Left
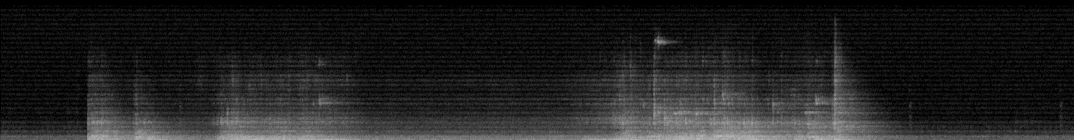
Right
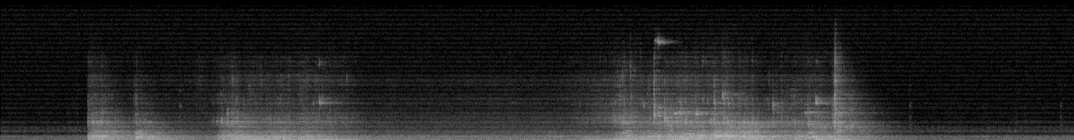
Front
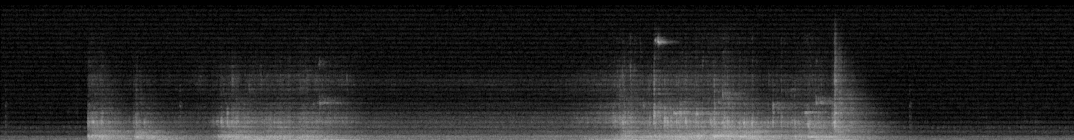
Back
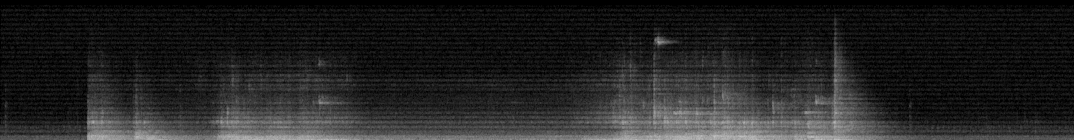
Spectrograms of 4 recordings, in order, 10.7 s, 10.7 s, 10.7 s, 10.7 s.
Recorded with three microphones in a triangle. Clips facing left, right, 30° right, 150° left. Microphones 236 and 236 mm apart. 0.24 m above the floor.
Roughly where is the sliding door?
Left.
